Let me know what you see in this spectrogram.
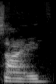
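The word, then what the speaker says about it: seiðr: Typically, there's speech magic, which is gold or like chanting, and then there's, I believe it's pronounced scythe, and it's body magic, which is more Freya.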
